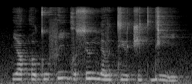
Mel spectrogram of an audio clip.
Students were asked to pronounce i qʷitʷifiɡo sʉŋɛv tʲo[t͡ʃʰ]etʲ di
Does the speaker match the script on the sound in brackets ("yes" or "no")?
no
